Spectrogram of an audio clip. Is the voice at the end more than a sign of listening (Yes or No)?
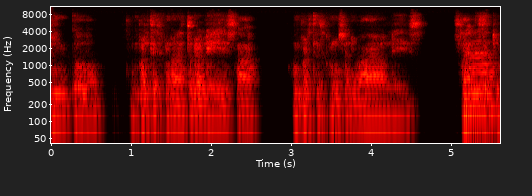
No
